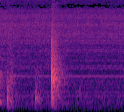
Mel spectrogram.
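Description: Low steady hum with two brief knocks, a soft one and a louder, sharper one about a second in.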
